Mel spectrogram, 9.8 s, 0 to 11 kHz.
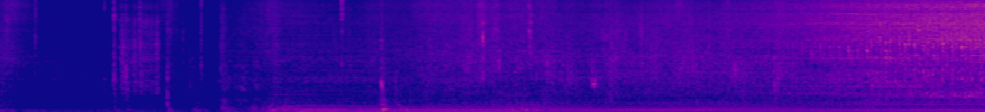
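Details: Kia Sportage 2012, G4KD engine: on cold start the idle settles with a fast, regular ticking chatter over the engine hum, new this week; owner suspects cylinder scoring, not confirmed.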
